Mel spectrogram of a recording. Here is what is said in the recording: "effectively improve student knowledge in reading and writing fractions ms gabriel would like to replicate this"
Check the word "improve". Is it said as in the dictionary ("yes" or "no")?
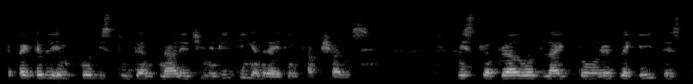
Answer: no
